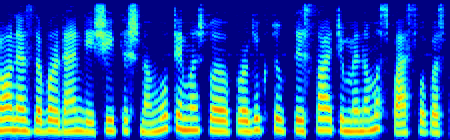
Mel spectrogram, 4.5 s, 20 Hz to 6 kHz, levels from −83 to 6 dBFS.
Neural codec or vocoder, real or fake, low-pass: codec, 16 kHz, 0.5 kbps, FunCodec, trained on LibriTTS, 25 frames a second; fake; 5.4 kHz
